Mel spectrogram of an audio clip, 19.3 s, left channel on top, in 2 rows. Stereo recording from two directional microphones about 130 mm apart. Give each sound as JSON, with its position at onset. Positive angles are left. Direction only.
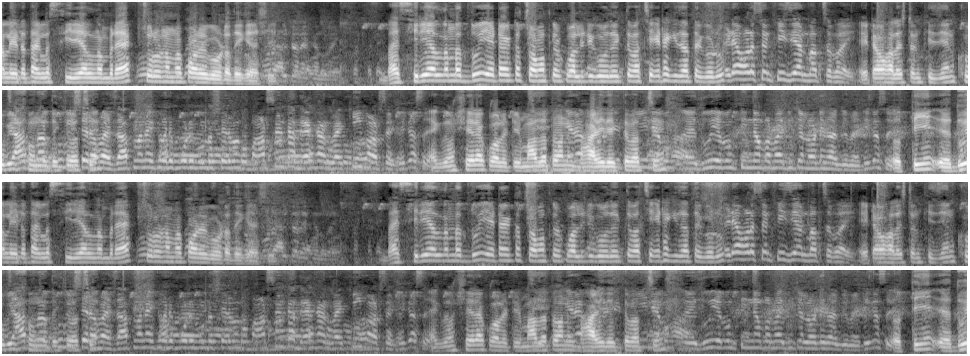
{"t": 0.0, "sound": "speech", "side_deg": 25}
{"t": 3.8, "sound": "a man's voice", "side_deg": 65}
{"t": 7.3, "sound": "a man's voice", "side_deg": 5}
{"t": 8.5, "sound": "speech", "side_deg": 25}
{"t": 13.9, "sound": "speech", "side_deg": 45}
{"t": 14.9, "sound": "speech", "side_deg": 35}
{"t": 18.8, "sound": "speech", "side_deg": 90}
